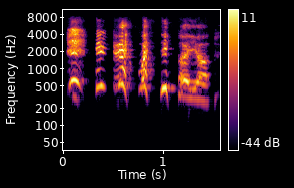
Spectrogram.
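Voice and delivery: laughing. Real, not acted. Still laughing while telling.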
